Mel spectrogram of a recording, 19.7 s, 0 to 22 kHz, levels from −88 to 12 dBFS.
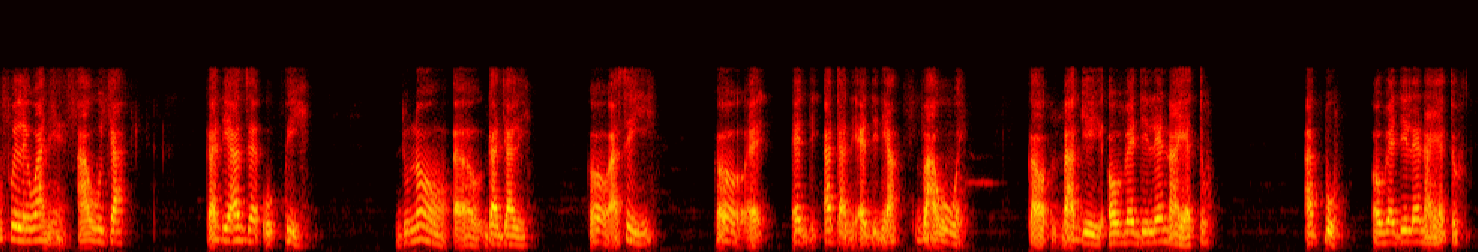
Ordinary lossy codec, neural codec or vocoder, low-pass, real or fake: Opus, 64 kbps; codec, 16 kHz in and 24 kHz out, 1 kbps, XY-Tokenizer; 7.2 kHz; fake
